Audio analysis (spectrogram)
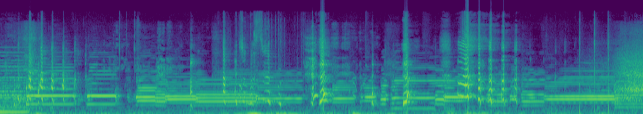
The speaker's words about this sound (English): Nice. Some live bassoon there.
